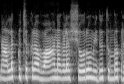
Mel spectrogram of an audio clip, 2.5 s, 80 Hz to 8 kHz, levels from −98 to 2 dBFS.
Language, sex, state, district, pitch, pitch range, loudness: Kannada, female, Karnataka, Mysore, 225 Hz, 220-240 Hz, -15 LUFS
